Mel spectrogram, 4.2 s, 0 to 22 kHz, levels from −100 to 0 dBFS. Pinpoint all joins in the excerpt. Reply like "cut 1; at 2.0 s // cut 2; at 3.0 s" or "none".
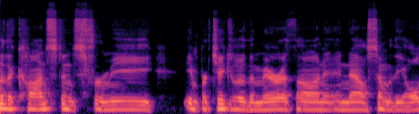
none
